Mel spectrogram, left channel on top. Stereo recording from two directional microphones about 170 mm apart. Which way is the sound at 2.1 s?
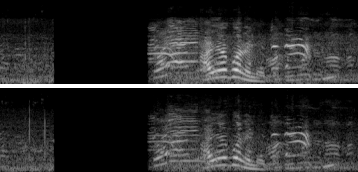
30° left (ahead or behind).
